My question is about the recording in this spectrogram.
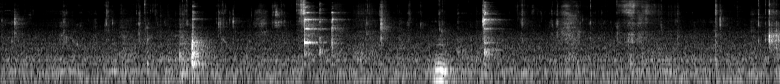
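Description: Metal spoon and chopsticks tapping and scraping against ceramic bowls, scattered taps with one sharper ringing clink about four seconds in.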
